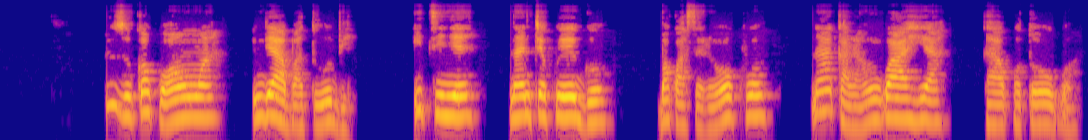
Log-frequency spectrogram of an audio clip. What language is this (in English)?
Igbo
